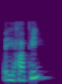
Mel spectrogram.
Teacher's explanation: You can say it as a question, and you can say happy with a rise.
